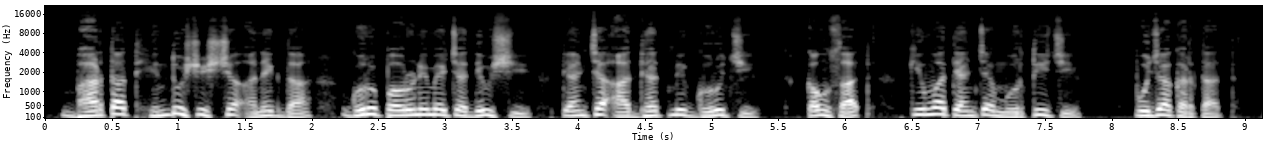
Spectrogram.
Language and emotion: Marathi, neutral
